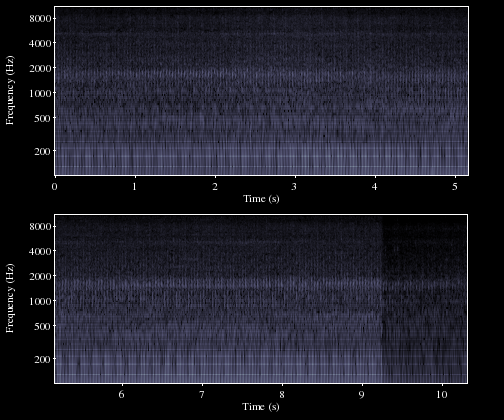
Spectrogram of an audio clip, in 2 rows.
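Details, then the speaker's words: Mahindra XUV500 W10 diesel started after a long time, microphone held near the engine: steady, even idle beat with no knocks or rattles standing out; owner finds it fine, normal idle. "என்ன பொறுத்த அளவுல பைனாதான் இருக்கு."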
